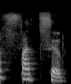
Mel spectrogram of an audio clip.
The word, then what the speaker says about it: Fazer: ¿Cómo se pronuncia? – Se pronuncia Fazer.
